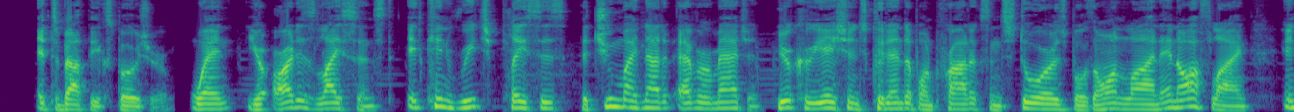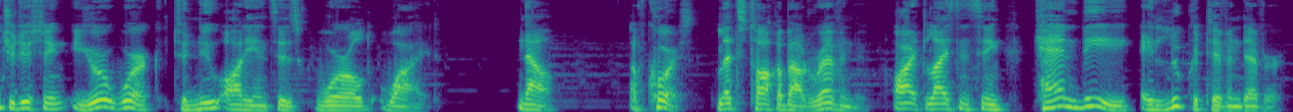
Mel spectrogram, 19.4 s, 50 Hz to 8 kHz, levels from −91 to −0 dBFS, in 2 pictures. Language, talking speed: English, 165 wpm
